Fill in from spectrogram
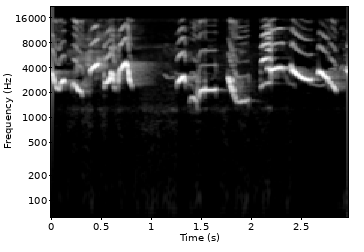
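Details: Song of a white-rumped shama used as therapy for a stressed bird: continuous rich whistles, upward and downward sweeping notes mixed with sharp high chips, delivered in rapid varied phrases with short pauses.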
